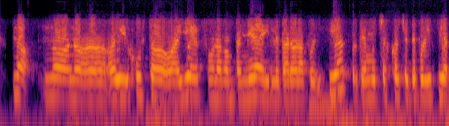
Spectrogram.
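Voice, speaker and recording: Speaking at a moderate pace, a woman has a medium-pitched voice with a bright, sharp tone. The background is quiet. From Spain. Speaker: professional basketball player. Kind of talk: radio interview.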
